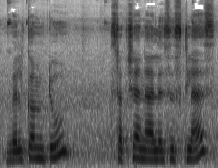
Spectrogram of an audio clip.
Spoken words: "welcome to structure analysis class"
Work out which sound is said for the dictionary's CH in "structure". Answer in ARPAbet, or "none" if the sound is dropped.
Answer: SH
